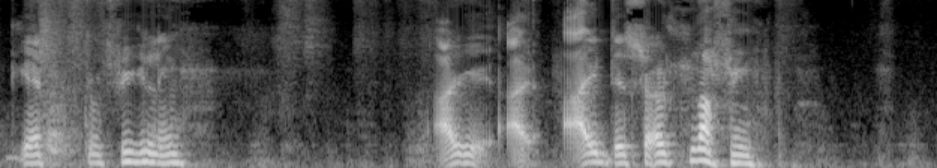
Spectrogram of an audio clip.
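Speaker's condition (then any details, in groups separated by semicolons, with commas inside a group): Muscular Parkinson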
